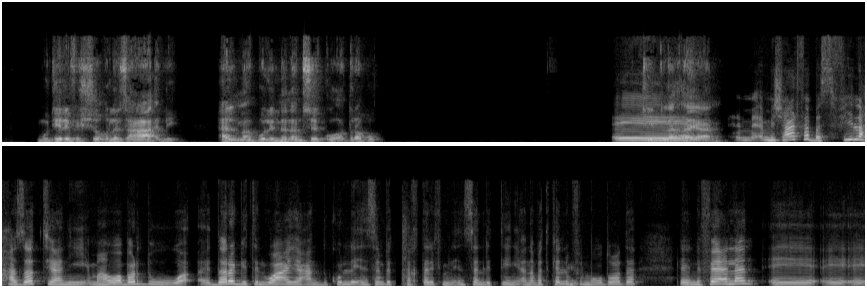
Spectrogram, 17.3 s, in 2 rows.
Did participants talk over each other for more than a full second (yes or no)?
no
